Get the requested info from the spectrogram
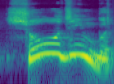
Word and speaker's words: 生身: 仏像の世界ではですね、普通のお像とは異なって、生きていると認識されてきたもののことをですね、生身と書いて、証人物などと言っています。その証人物の代表格であるのがこの清凉寺のお像。実はこの証人ということを演出するために、体の中にとんでもないものが仕込まれていました。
